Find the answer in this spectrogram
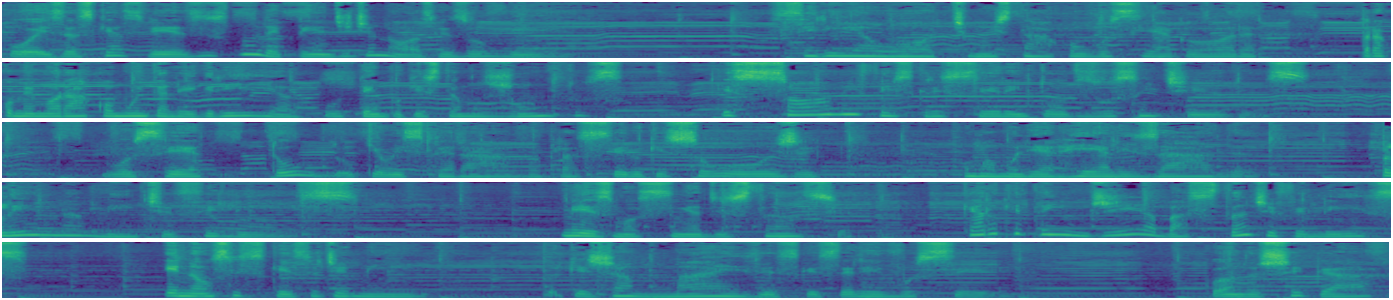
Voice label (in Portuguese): dia dos namorados distante, voz feminina; dia dos namorados para namorado distante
